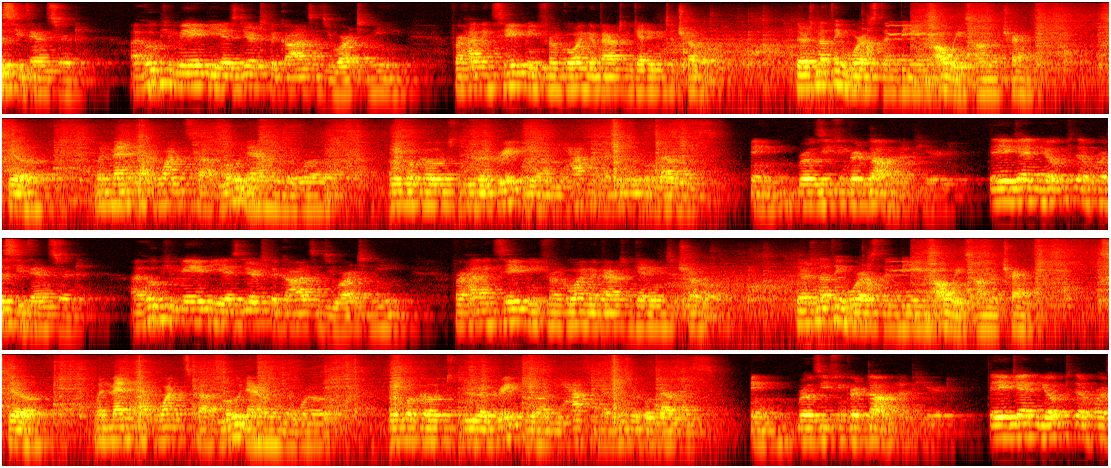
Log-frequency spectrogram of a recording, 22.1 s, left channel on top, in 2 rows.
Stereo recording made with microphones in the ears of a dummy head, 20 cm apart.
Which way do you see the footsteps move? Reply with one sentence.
In this clip you hear the footsteps go right and come back.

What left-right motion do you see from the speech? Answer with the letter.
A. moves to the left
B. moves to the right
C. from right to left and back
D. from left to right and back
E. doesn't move
B.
